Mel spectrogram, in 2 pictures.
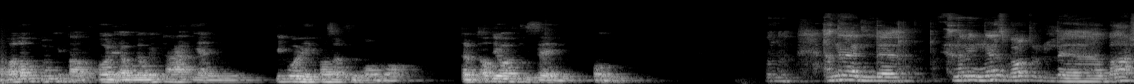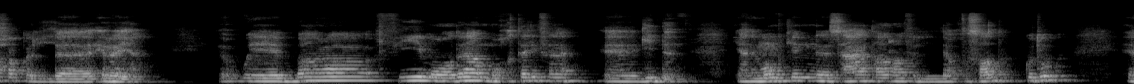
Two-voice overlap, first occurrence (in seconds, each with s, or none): none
